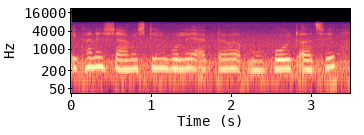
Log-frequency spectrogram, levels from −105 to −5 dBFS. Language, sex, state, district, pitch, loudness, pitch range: Bengali, female, West Bengal, Alipurduar, 235 Hz, -14 LUFS, 225-245 Hz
